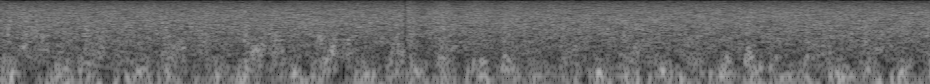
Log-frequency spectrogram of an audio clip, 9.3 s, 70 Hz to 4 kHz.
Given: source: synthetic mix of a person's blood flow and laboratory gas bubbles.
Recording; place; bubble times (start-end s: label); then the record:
Doppler ultrasound of blood flow; precordium
no bubbles
From the record:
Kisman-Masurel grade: 000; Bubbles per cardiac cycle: 0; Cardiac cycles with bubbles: 0%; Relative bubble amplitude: no bubbles discernible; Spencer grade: 0 (complete lack of bubble signals)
